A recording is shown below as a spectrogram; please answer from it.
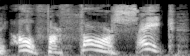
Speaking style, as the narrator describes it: snapped Hiccup

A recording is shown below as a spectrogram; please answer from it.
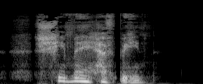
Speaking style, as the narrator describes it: said brokenly

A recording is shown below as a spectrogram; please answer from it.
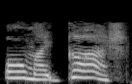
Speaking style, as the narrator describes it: Lacey cried

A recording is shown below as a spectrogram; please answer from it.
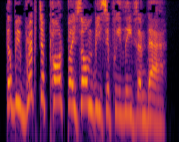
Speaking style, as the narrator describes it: I shout

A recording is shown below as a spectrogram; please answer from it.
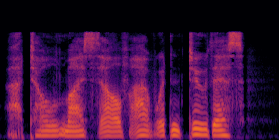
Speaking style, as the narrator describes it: he whispered huskily

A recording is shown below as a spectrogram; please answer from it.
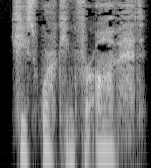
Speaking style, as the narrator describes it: she whispered

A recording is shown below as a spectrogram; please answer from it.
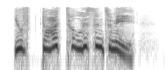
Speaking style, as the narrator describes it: Ian cried

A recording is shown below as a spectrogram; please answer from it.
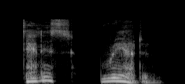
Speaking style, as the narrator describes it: said in a faraway voice

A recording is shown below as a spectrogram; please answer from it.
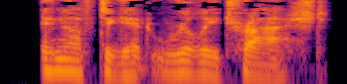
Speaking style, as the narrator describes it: Excitedly, he kept repeating

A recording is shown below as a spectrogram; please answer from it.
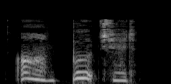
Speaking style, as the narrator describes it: Wayne said, yawning again

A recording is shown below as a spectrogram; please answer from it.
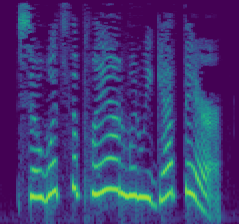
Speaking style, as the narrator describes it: Iona yelled back to her

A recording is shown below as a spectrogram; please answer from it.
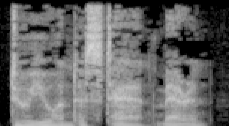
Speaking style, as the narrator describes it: whispered

